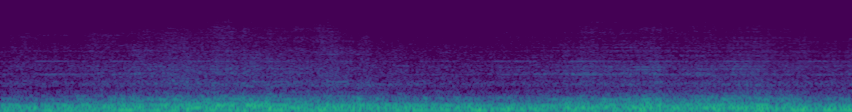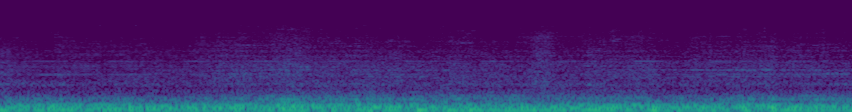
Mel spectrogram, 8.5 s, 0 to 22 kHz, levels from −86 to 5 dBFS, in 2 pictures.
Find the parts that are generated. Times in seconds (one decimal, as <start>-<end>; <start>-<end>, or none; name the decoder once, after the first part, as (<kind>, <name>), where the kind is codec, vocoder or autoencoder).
3.7-5.3 (vocoder, Vocos)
